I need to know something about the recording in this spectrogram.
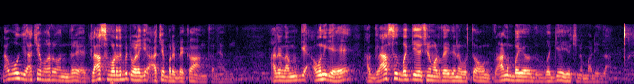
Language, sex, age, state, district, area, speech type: Kannada, male, 45-60, Karnataka, Bangalore Rural, rural, spontaneous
